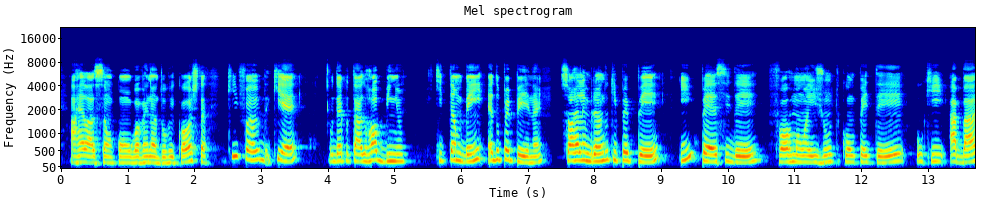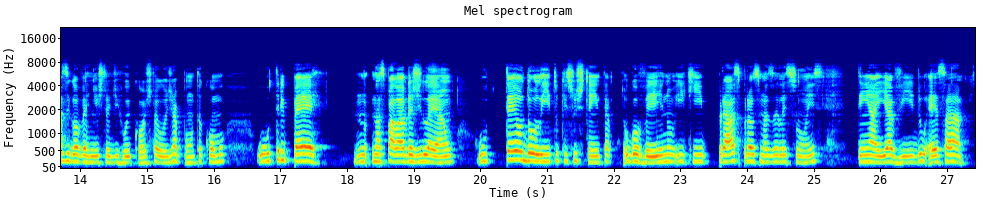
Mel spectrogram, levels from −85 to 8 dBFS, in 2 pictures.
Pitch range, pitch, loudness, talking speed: 180-210 Hz, 195 Hz, -20 LUFS, 140 wpm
